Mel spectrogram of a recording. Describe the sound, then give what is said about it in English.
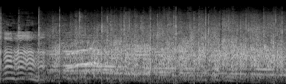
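A brief voice gives way to a loud, dense round of applause, many hands clapping steadily and continuously with a few faint shouts mixed in until the end. “Round of applause.”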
